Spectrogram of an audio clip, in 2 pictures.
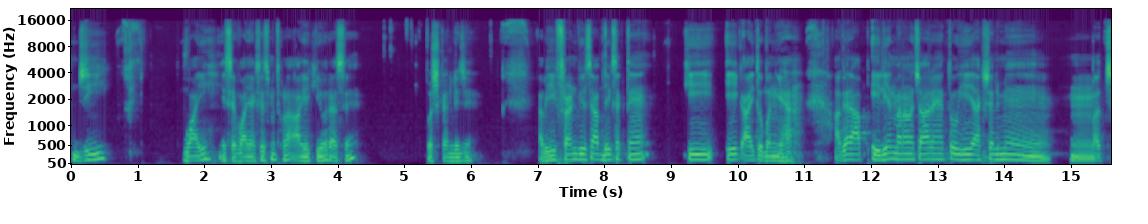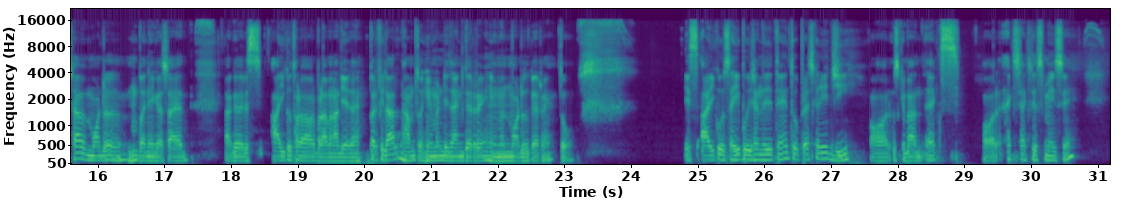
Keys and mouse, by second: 8.0-8.5 middle drag, 9.9-11.6 middle drag, 12.9-13.4 middle drag, 13.8-17.1 middle drag, 17.9-18.5 middle drag, 19.3-19.9 middle drag, 20.0-20.6 middle drag, 23.6-25.0 middle drag, 27.1 g.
